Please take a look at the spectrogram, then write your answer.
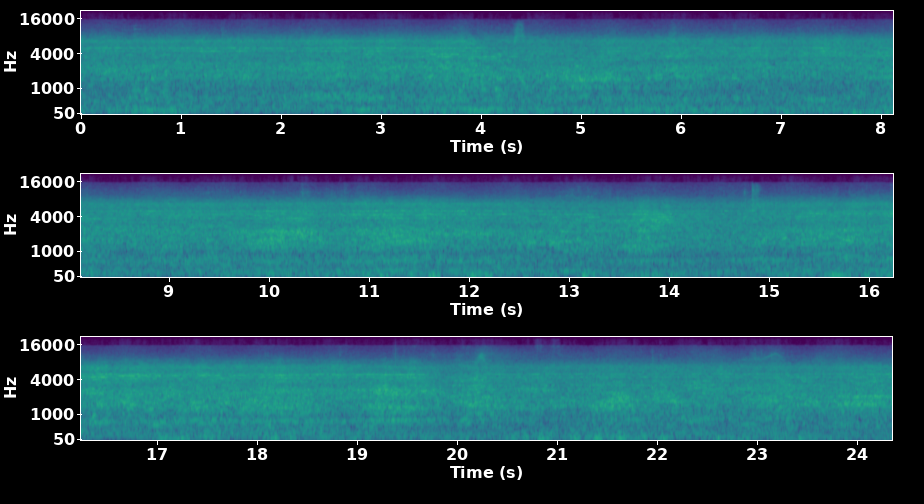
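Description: An aircraft engine drones at DFW Airport at night, a steady, fairly faint rumble that carries on throughout, with light background noise.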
